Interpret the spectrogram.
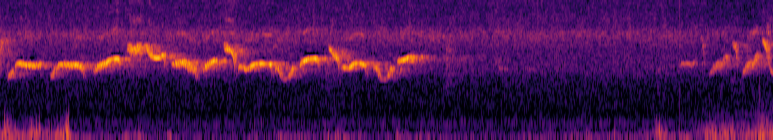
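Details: Hwamei, a bird that sings every morning from a hedge by a house while staying hidden, delivers a string of loud, looping whistled phrases for about four seconds, pauses, then resumes with rising whistles; low background rumble throughout.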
